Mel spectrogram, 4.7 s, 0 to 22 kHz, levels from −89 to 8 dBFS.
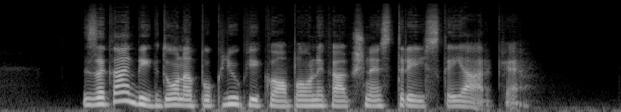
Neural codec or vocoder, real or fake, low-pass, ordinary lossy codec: autoencoder, 48 kHz, 32 numbers a frame, DAC-VAE, trained on Japanese speech; fake; 19.8 kHz; none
